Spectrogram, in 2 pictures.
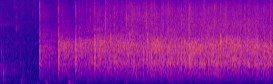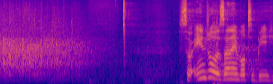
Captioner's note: applause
